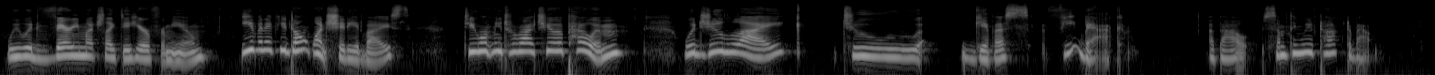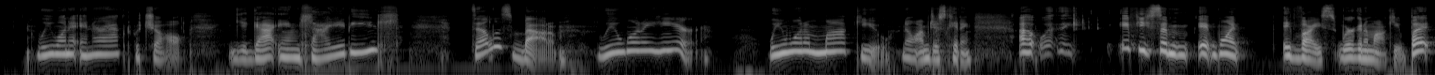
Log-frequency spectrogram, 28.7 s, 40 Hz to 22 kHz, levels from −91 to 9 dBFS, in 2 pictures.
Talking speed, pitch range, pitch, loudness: 155 wpm, 175-285 Hz, 235 Hz, -41 LUFS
